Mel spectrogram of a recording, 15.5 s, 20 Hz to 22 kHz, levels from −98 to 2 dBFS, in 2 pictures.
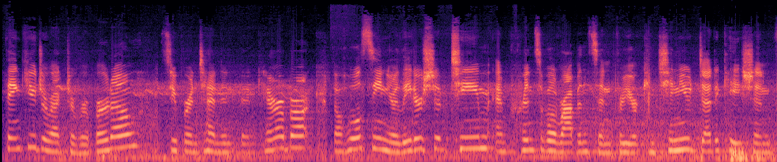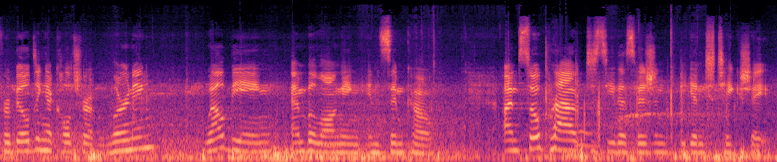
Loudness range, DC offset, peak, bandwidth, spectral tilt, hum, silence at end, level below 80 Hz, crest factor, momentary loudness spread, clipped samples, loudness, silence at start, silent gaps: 2 LU; under 0.1%; 0 dBFS; 15.5 kHz; -3.5 dB/octave; none; 0 s; -32 dBFS; 18 dB; 7 LU; under 0.1%; -16 LUFS; 0.05 s; none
